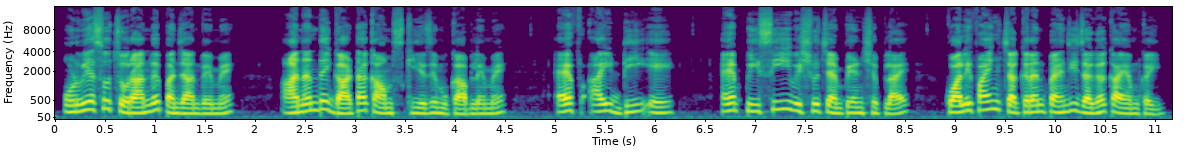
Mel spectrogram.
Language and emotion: Sindhi, neutral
